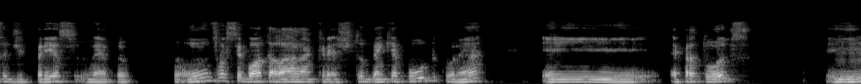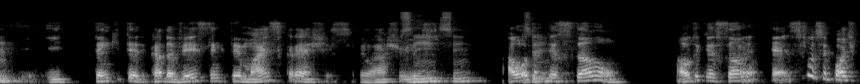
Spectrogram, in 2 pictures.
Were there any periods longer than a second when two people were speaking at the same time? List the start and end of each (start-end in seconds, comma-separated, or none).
none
